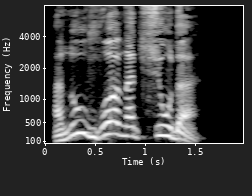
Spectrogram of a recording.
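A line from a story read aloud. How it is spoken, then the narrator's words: Monk's battle yell. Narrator (Russian): в бой завопив, монах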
